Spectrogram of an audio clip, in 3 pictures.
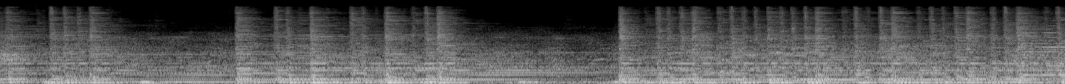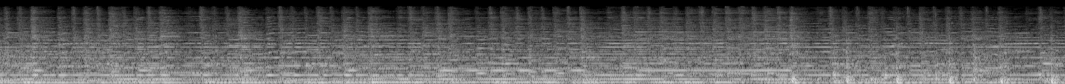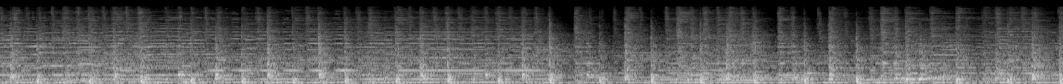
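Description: Live instrumental folk tune on fiddle, acoustic guitar and hand drum. The guitar opens alone for the first few seconds, then the fiddle melody and the drum come in, with the drum beat growing stronger toward the end.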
